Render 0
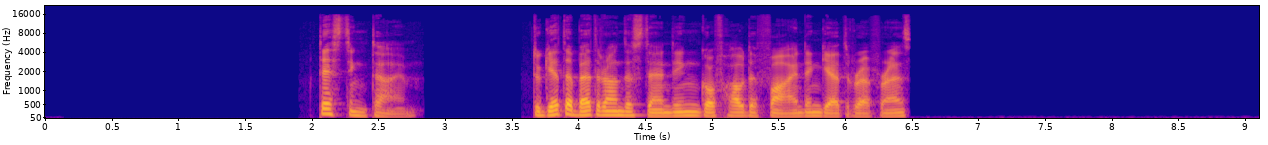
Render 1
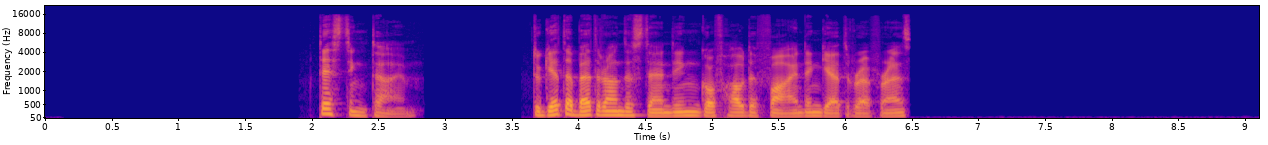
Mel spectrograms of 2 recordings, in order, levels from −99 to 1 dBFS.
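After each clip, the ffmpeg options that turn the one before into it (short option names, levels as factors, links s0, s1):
-af "bandreject=f=510:w=12,volume=0.631"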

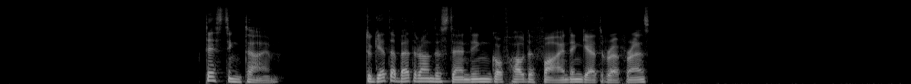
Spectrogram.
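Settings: -af "acompressor=threshold=0.0562:ratio=6"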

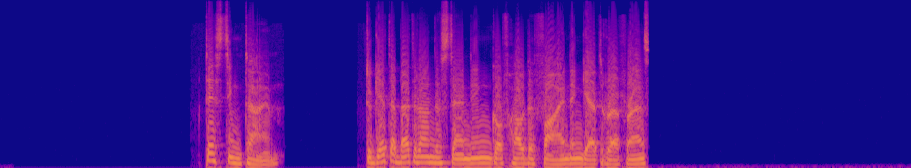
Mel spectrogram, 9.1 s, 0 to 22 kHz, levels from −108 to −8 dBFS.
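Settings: -af "aeval=exprs='0.188*(cos(1*acos(clip(val(0)/0.188,-1,1)))-cos(1*PI/2))+0.0211*(cos(8*acos(clip(val(0)/0.188,-1,1)))-cos(8*PI/2))':c=same,asoftclip=type=tanh:threshold=0.0282,volume=0.794"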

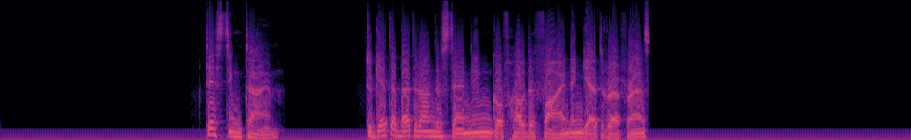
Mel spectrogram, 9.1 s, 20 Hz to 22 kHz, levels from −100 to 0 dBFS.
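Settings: -af "aeval=exprs='val(0)+0.000891*(sin(2*PI*60*n/s)+sin(2*PI*2*60*n/s)/2+sin(2*PI*3*60*n/s)/3+sin(2*PI*4*60*n/s)/4+sin(2*PI*5*60*n/s)/5)':c=same"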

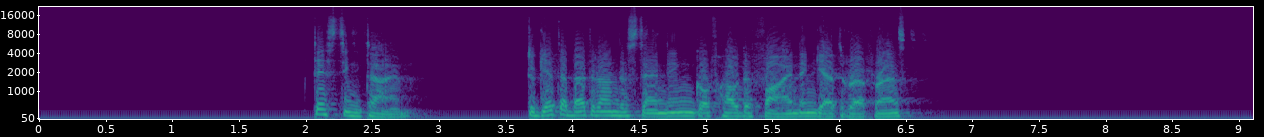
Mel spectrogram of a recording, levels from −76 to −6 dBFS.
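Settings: -af "aecho=1:1:86|172|258|344:0.141|0.0622|0.0273|0.012,volume=1.58"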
